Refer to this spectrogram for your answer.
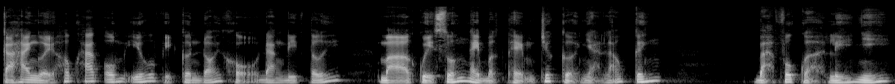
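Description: A man's voice: deep voice, lively intonation, moderate pace, dry recording, studio quality. A man giving dramatic, scripted narration of a horror story.

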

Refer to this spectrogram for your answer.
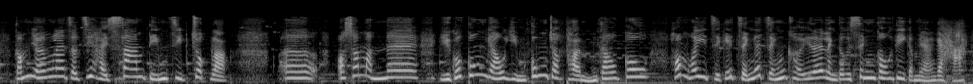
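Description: A very high, whiny wife. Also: female voice. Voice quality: whiny, pleading. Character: whiny fussy wife in middle age. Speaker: wife in a safety radio drama. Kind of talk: radio drama acting.

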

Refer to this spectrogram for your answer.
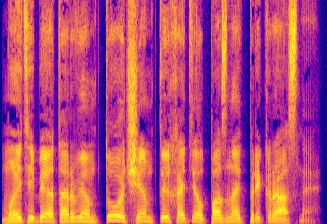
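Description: A man voicing a furious young female student in an audiobook, yelling shrill threats. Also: steady tone, moderate pace, no room sound, studio quality, close to an everyday voice. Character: furious young woman student chasing the hero.

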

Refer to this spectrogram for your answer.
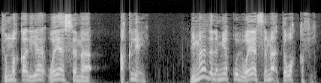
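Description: A man preaching a sermon on the prophets, animated and explanatory, often urging the listener to listen and giving everyday examples. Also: high-pitched, fairly quick, no echo.

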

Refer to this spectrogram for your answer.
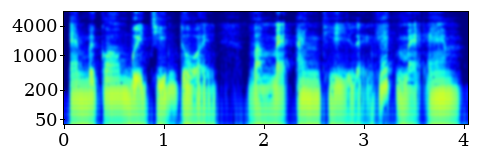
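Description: A man voicing a young woman of nineteen who is giddy and in love, speaking in a raised, excited voice. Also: mid-range voice, normal speed, dry recording, studio quality, natural voice.

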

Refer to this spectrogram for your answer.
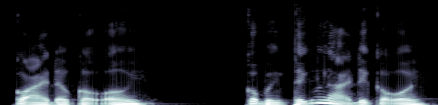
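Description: A humble servant coaxing his master to calm down, quick and deferential, as a storyteller voices him. The tone is dark and mellow with lively pitch. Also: dry recording, soft background music. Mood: soothing. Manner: soothing, deferential. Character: anxious male servant, deferential.

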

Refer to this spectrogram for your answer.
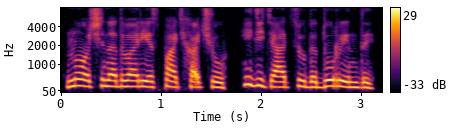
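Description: Cranky old granny in an audiobook, loud and mellow, as a woman reader plays her. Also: mid-range voice, fairly even intonation, fairly quick, dry recording, clean studio sound, lightly acted. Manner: cranky, shouting. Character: grumpy sleepy old grandmother.

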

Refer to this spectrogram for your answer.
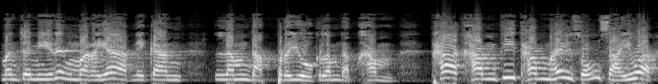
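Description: A man teaching a commentary lesson on scripture, answering questions in a casual way, repeating words and reciting verses slowly. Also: very high voice, sharp tone, low-quality recording. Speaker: Islamic teacher.

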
